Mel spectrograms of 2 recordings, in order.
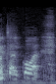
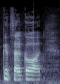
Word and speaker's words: Quetzalcóatl: Yo sí me fui a mirar quién era este Quetzalcóatl, ¿cómo lo estoy pronunciando mal, no? – Quetzalcóatl. – Quetzalcóatl.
